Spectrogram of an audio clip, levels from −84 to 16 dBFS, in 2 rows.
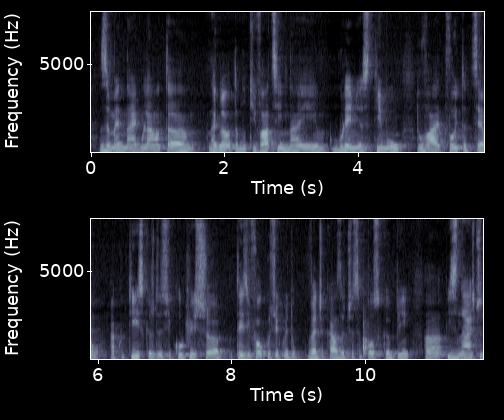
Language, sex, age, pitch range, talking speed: Bulgarian, male, 40-59, 135-175 Hz, 160 wpm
